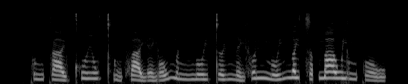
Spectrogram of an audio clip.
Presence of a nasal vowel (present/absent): absent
